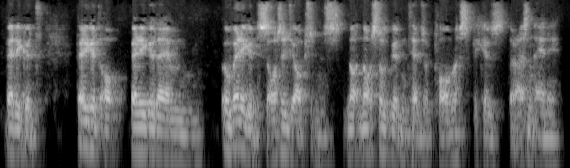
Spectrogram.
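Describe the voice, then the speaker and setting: A Scottish man co-hosts a podcast in a deep, fairly quick voice, chatting casually and rambling, often repeating words as he starts a thought. The recording sounds roomy, dull and lo-fi.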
